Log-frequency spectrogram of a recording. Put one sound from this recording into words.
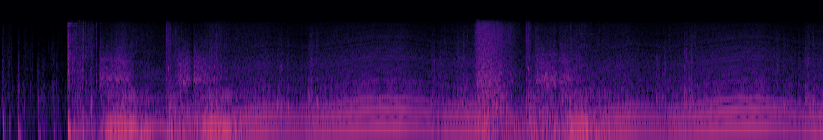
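A car engine starts and revs up and down as the car drives off.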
